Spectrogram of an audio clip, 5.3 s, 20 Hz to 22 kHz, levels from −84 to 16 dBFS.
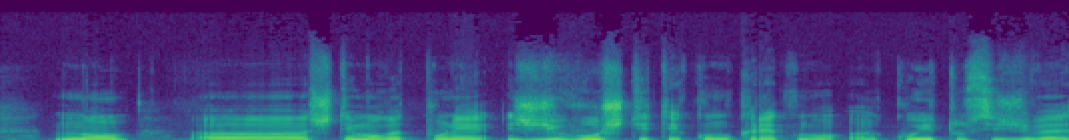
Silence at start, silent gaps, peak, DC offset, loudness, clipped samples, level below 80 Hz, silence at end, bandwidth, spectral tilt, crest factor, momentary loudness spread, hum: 0 s; none; 0 dBFS; under 0.1%; -13 LUFS; under 0.1%; -36 dBFS; 0 s; 14 kHz; -5 dB/octave; 12 dB; 7 LU; none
